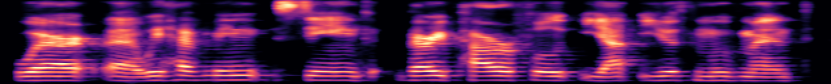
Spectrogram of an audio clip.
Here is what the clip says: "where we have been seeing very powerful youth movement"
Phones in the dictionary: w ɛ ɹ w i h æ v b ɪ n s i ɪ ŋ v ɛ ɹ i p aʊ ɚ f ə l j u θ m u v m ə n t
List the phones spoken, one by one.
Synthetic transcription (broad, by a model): w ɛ ɹ w i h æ v b ɪ n s i ɪ ŋ v ɛ ɹ i p aʊ ɚ f ə l j u θ m u v m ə n t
